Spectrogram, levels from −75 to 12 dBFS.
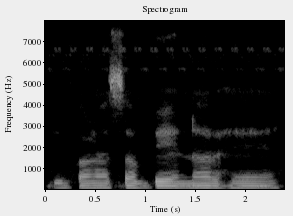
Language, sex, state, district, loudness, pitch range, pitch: Hindi, male, Jharkhand, Sahebganj, -25 LUFS, 100-105 Hz, 100 Hz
